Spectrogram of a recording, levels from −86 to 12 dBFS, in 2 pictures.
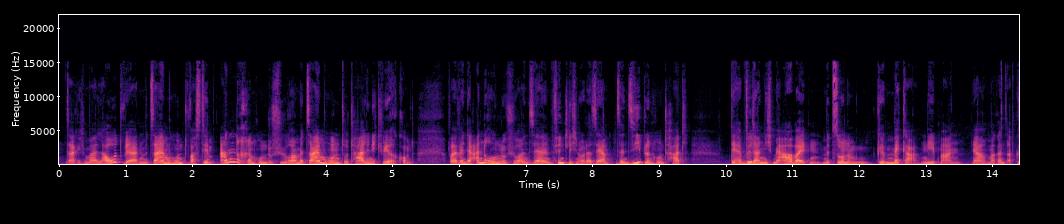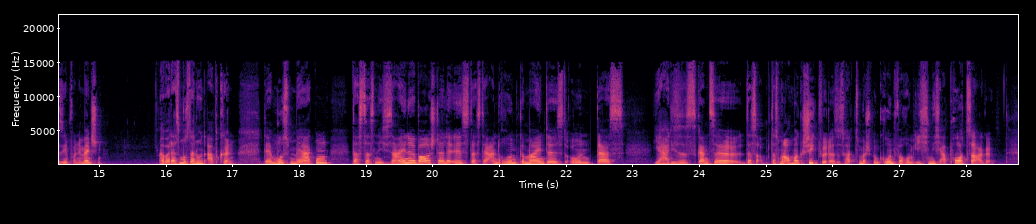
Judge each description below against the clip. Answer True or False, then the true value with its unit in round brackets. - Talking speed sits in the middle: False (200 wpm)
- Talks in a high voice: True (200 Hz)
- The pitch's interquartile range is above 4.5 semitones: True (5.0 semitones)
